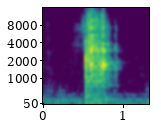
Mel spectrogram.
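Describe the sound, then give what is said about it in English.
A quick, bright clatter of dice tumbling across a hard surface, a burst of sharp rattling clicks lasting under half a second before fading to quiet. “Just keep rolling until you get what you want.”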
